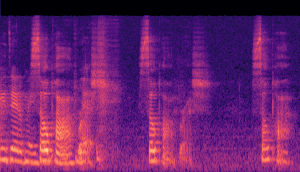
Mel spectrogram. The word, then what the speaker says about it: Sopha: Sopha Rush. Yes. Sopha Rush. Sopha. Not Sopa, not Sofa, because that's what you're going to want to say when you see the spelling of her name.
